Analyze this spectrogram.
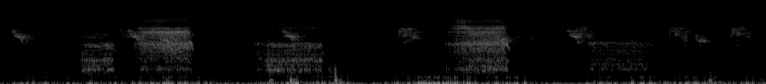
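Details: Nesting barn owls raising young, filmed by webcam in Cabañeros National Park, Spain, breeding season 2023: rasping hissed screeches lasting up to a second, alternating with brief, higher, chirping notes between bursts.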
